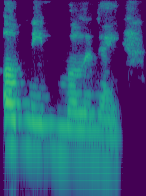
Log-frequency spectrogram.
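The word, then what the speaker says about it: Ugni molinae: okay so this is merchant of me or ugly mullaney uh that's how you pronounce it chilean guava and this reportedly is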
